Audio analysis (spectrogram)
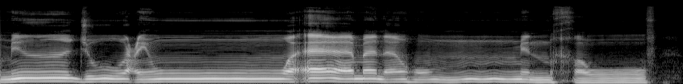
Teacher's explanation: تنوین کا جو نون ہے وہ واو میں داخل ہو گیا، لیکن ساتھ میں پوری طرح غنہ نہیں ہوگا، تھوڑا سا آدھا غنہ ہوگا، غنّے کا کچھ حصہ جو ہے اس کے وہاں پر ادا ہوگا. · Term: ادغام مع الغنہ ناقصہ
